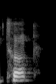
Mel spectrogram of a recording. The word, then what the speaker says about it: toque: toque toque t Okay toque yeah yeah it's pronounced toque I know it could be Tuk you know that's another way but it's uh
